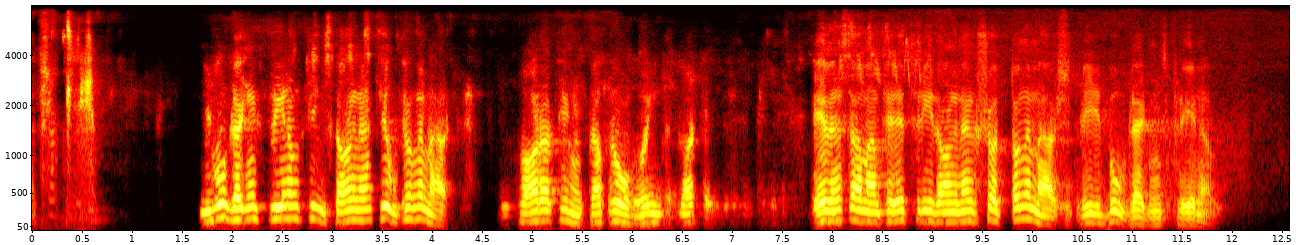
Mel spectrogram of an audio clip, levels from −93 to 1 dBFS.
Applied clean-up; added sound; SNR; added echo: neural mask model Resemble Enhance denoiser.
